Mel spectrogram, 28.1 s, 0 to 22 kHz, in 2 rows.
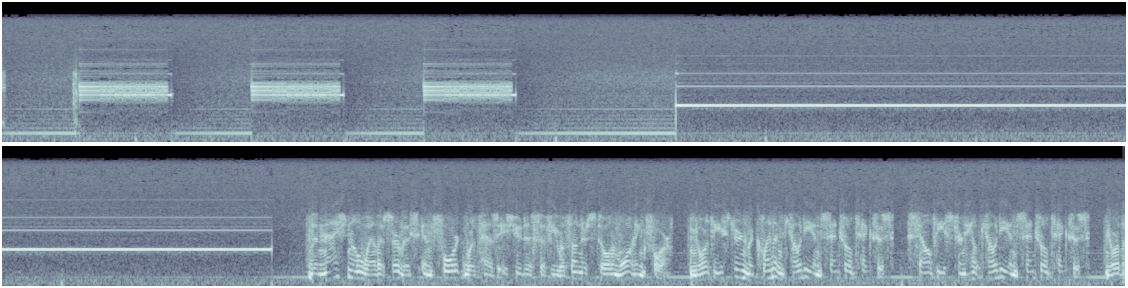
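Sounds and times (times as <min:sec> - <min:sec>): steady high alarm tone: 0:00.9 - 0:02.2, 0:03.1 - 0:04.3, 0:05.3 - 0:06.5, 0:08.4 - 0:17.5.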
